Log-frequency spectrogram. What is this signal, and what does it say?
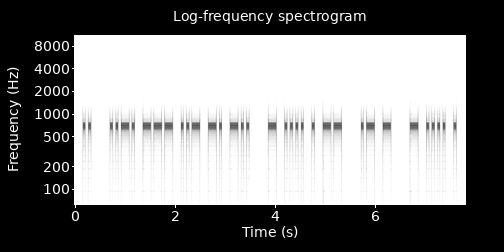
Morse code, heard as a keyed tone, about 22 wpm, 700 Hz. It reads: I FOUND THEM AT THE
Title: Sentences from Top 1000 Words - Review Part 2 - 22wpm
